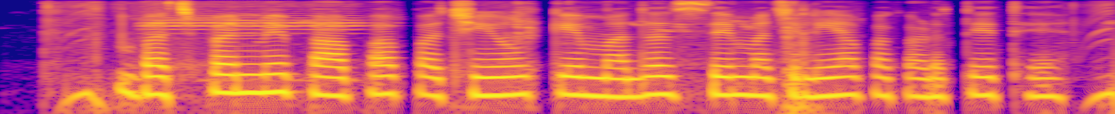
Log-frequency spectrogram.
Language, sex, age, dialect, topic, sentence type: Hindi, female, 18-24, Awadhi Bundeli, agriculture, statement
